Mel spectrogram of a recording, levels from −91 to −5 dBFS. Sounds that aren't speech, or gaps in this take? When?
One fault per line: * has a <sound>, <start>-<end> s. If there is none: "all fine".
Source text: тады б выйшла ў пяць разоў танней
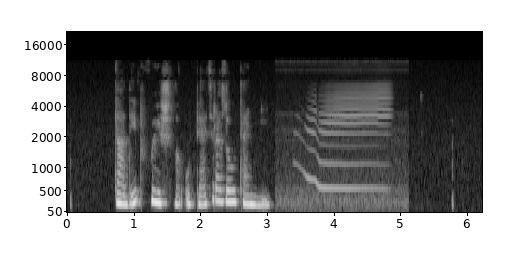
* has a squeak, 3.4-4.9 s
